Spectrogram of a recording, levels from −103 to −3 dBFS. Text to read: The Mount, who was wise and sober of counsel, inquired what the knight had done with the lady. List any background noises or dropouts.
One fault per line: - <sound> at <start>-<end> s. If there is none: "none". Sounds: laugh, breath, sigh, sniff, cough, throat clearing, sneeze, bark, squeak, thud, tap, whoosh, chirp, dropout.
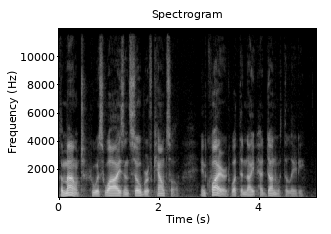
none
